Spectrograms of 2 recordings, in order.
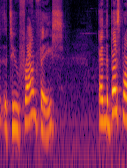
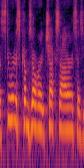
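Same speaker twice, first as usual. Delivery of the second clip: ordinary talk, nothing marked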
